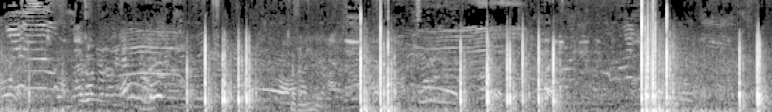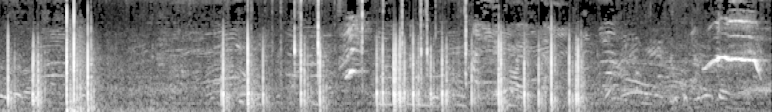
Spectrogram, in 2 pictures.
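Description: Aerial fireworks bursting in a display. Heavy booms come near the start, about five and a half seconds in, near ten seconds and near thirteen seconds, with rapid strings of crackling bangs in between. People's voices carry on underneath.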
